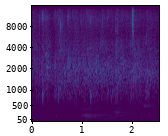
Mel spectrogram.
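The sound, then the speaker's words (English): An audience at Freedom Church claps in a steady, dense wash of applause that holds at an even level throughout, with a low sustained tone briefly humming underneath midway. “This Christmas, that's right, you can clap.”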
